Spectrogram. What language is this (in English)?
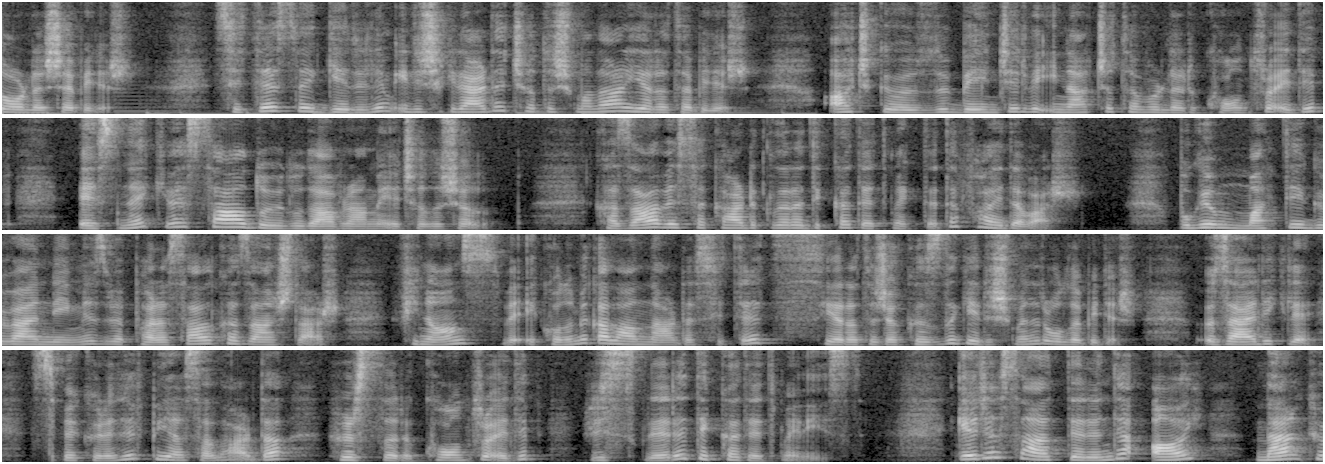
Turkish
